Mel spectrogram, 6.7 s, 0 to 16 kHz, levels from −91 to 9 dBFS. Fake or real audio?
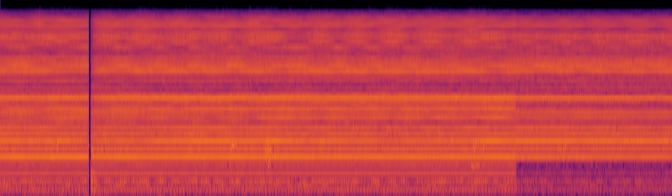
real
